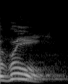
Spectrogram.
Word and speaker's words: Rule: And but she had me listening to Rule, which is pronounced like the word drool, which is quite fitting, I think, who, incidentally, Rule is free to spell his name with phonetic imprecision.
